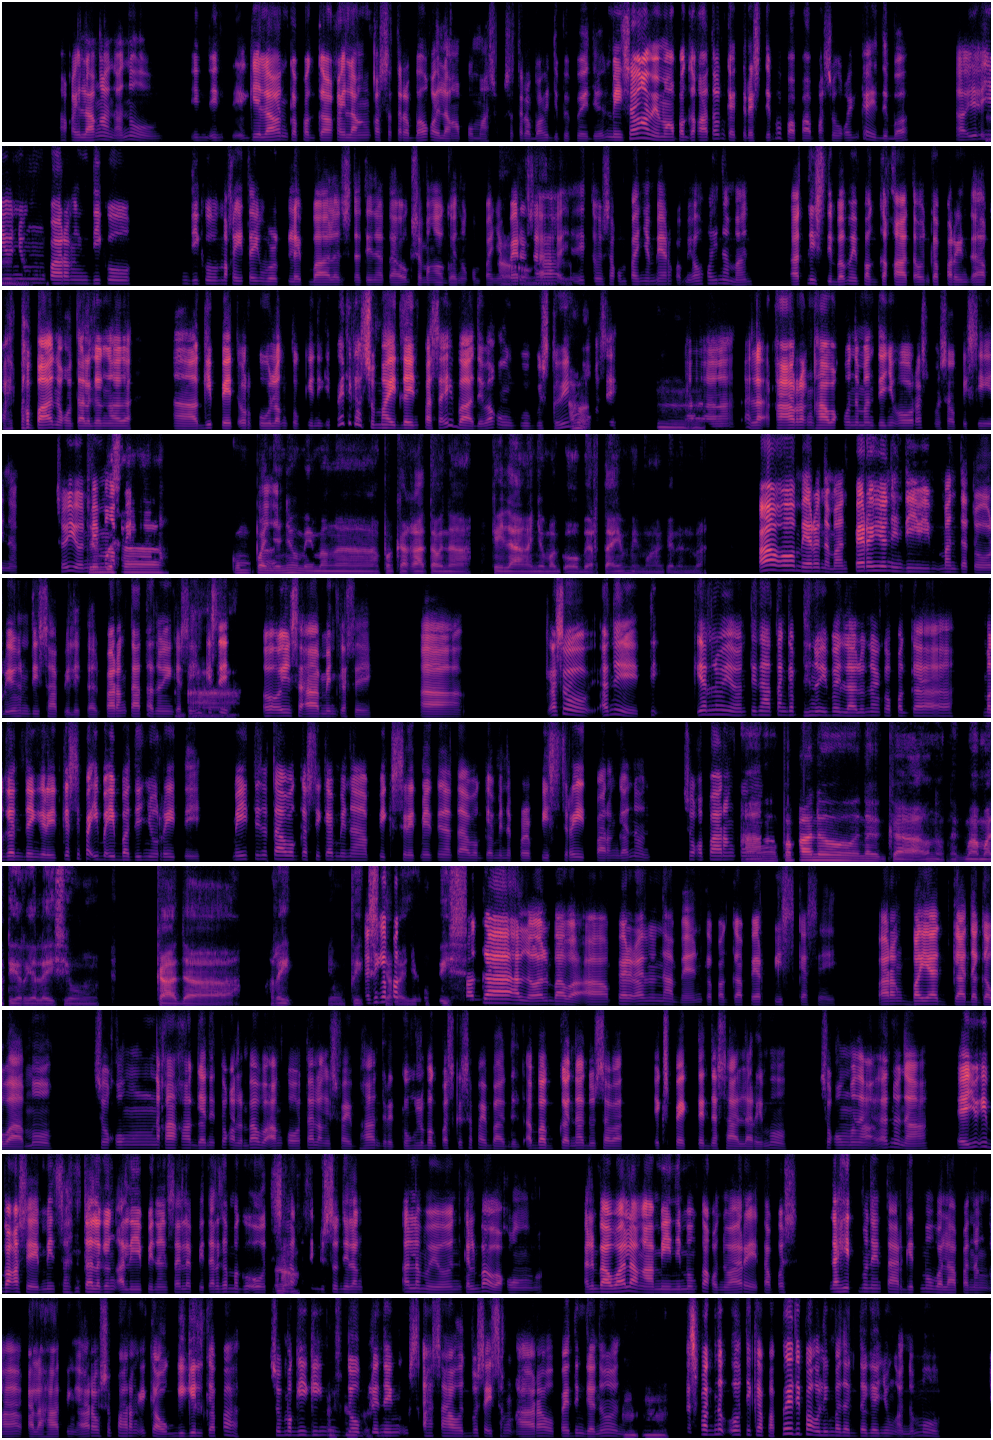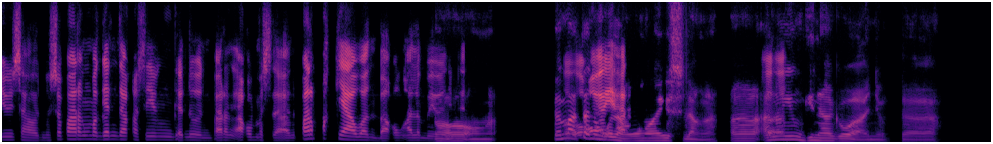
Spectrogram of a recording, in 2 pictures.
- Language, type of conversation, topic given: Filipino, podcast, Paano mo pinangangalagaan ang oras para sa pamilya at sa trabaho?
- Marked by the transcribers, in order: laughing while speaking: "papano"; scoff; snort; unintelligible speech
